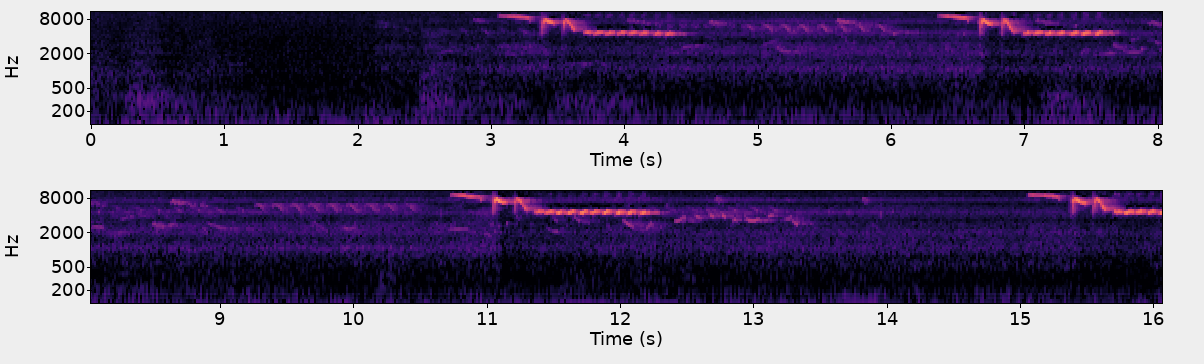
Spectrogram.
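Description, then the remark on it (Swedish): A blue tit repeats a high, thin phrase of sharp notes followed by a quick trill, four times at steady intervals, over a quiet outdoor background with no talking. “På engelska heter det blue tit.”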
